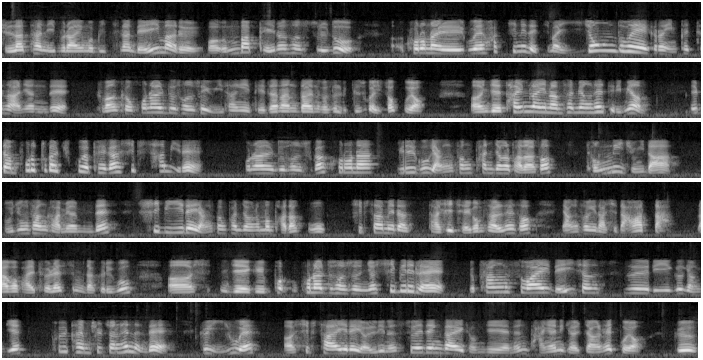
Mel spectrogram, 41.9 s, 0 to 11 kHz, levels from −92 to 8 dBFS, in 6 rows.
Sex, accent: male, native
